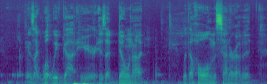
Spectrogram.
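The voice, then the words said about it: Exaggerated southern drawl. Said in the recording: “he says with this bullshit foghorn ... leghorn ... southern drawl”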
